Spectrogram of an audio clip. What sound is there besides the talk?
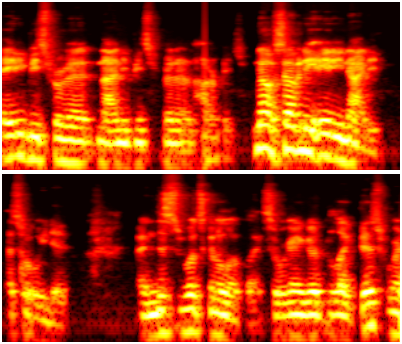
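No distinct noise like a dog, phone or traffic.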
